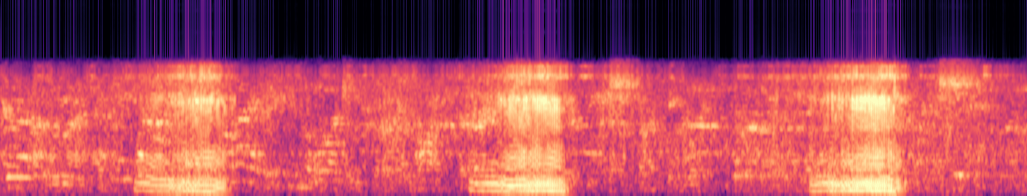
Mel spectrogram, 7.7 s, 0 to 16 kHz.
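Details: Three loud, buzzing, rattling snores at a steady pace of about 23 a minute, with quieter breathing between, from an adult man asleep in his favorite chair: ordinary snoring.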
